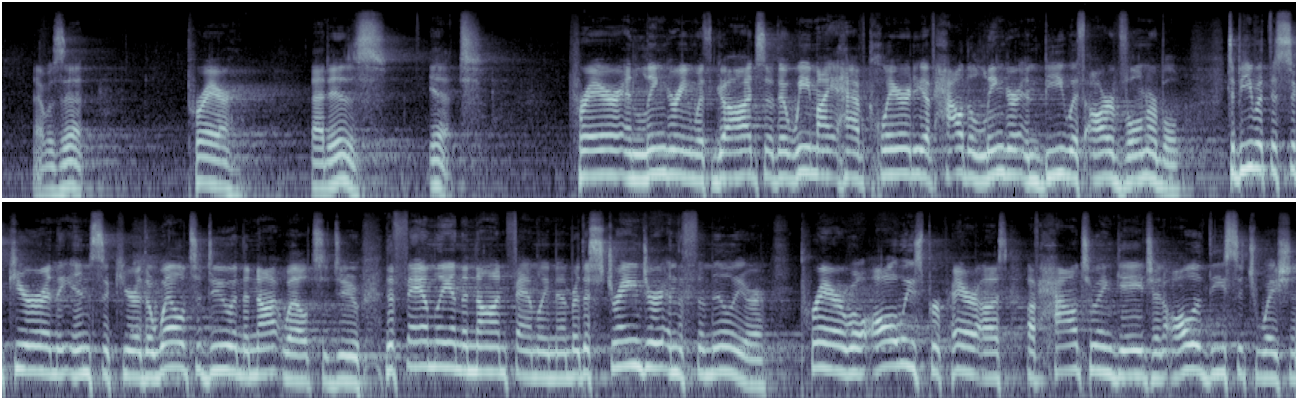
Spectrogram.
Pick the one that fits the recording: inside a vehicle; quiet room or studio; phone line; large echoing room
large echoing room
